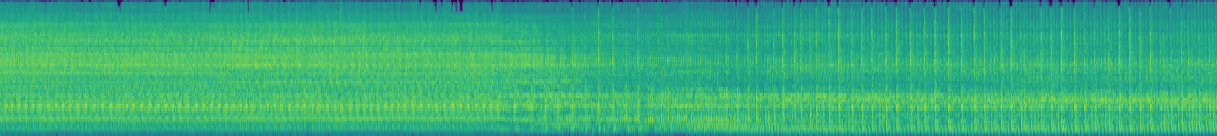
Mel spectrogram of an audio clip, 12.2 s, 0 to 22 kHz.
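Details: Yamaha AT-1 converted to CT-1, first start-up after rewiring, oil pump priming and carburetor fix, choke on, pre-mix fuel plus oil pump; steady even two-stroke buzz climbing cleanly as throttle opens, smooth crisp note, normal revving.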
